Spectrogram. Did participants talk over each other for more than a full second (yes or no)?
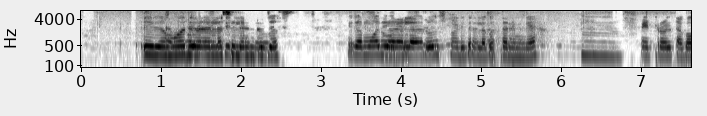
yes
